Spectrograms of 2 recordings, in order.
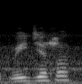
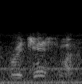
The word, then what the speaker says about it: Regisma: Gene Regifa? How do you pronounce it? R-E-G-I-F-A. It's R-E-G-I-F-M-A. M-A. Oh, M-A. And how do you pronounce it? It's Regisma.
